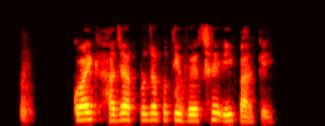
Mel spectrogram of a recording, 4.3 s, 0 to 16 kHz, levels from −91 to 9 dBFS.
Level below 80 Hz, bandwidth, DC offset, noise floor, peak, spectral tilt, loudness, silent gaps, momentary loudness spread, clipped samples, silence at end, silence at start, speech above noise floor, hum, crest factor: -68 dBFS; 7.6 kHz; under 0.1%; -63 dBFS; -4 dBFS; -5.5 dB/octave; -21 LUFS; 0.89-0.95 s; 22 LU; under 0.1%; 0.75 s; 0.25 s; 42 dB; none; 20 dB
